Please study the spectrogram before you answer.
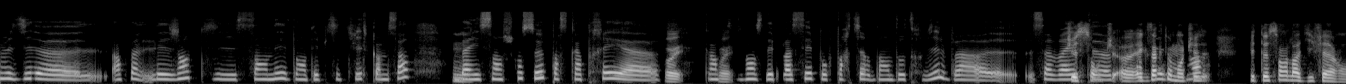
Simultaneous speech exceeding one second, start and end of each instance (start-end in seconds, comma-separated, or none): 10.7-12.0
